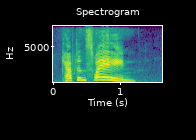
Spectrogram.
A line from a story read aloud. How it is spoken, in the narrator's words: Praiseworthy shouted up at the pilot house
